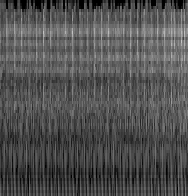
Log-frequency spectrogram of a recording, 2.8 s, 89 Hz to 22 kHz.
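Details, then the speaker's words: 1987 Craftsman tiller warming up just after its first cold start. The single putts about three times a second, slightly lumpy, with black smoke. Running rich; owner believes the jet that came in the replacement carburetor is too big. "Yeah, it's definitely rich, as you can see on camera, but it's got some black smoke coming out of it, so it's definitely rich."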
